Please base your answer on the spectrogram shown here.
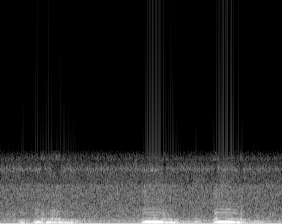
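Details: Soft, low hooting from great horned owls at a California ranch reserve: a wavering opening phrase, then two separated, firmer hoots, all over a continuous low hum.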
